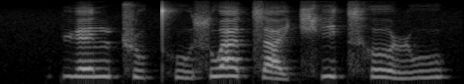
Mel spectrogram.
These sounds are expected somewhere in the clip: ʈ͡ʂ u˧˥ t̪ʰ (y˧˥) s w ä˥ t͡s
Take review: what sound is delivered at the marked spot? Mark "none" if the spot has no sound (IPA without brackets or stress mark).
u˧˥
